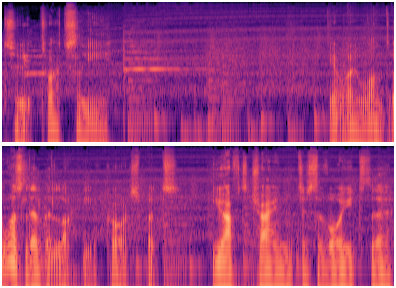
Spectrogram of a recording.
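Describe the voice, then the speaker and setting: A man speaks at a moderate pace with a very deep, low pitch. Music plays in the background. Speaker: gaming commentator. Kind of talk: casual gameplay commentary.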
